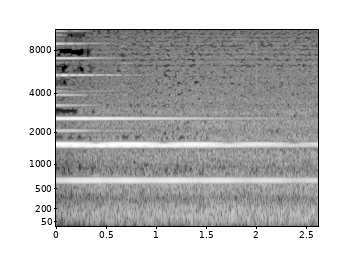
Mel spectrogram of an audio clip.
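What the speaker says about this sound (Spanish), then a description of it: "La campana ha marcado los minutos de silencio en el momento de cada uno de los" Memorial bell tolling in New York at the 9/11 commemoration, one loud ringing strike with sustained clear tones that slowly fade across the whole stretch, no talking.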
